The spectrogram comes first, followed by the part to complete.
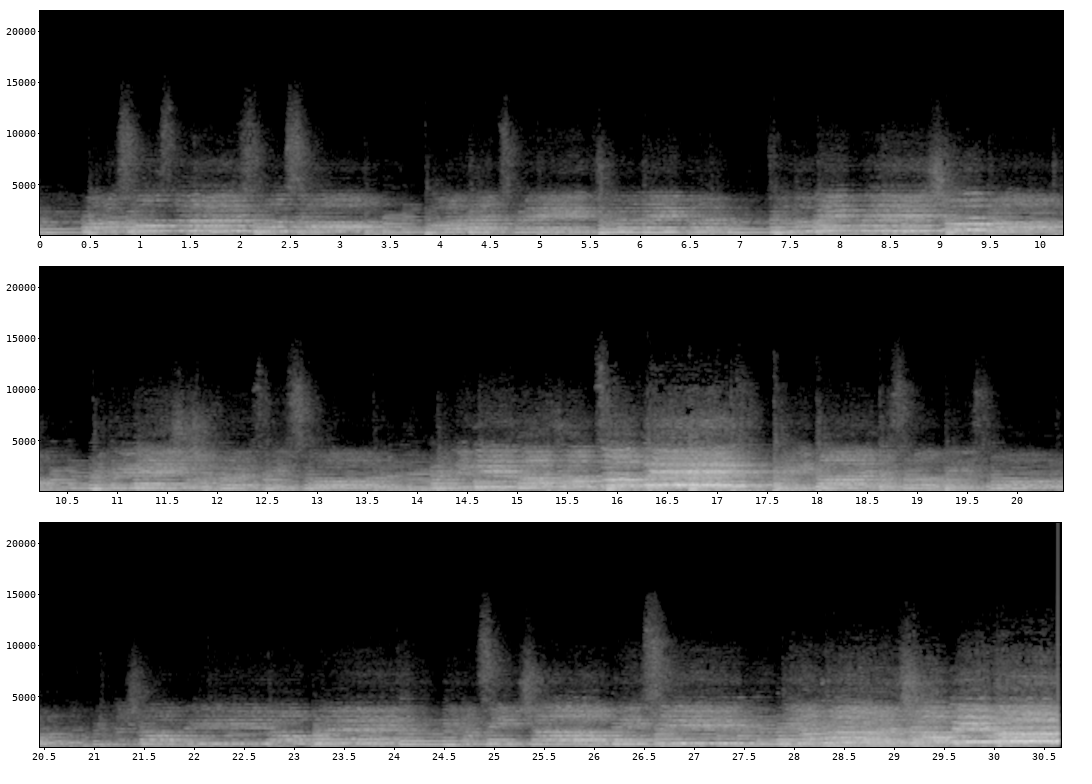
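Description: Mixed choir singing in harmony, accompanied by piano and strings, swelling to its loudest a little past halfway, easing off, then building again near the end.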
